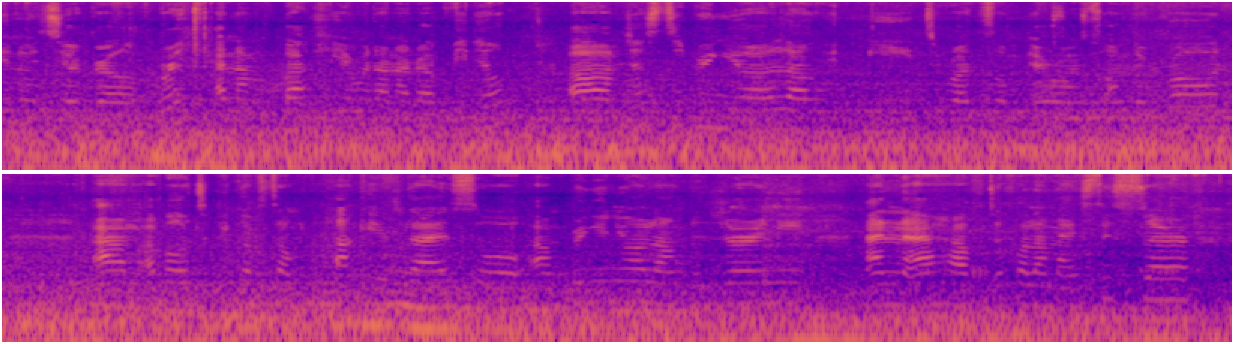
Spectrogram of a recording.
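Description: A woman talking inside a moving car, over the steady low rumble of the car's engine and road noise in the cabin.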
